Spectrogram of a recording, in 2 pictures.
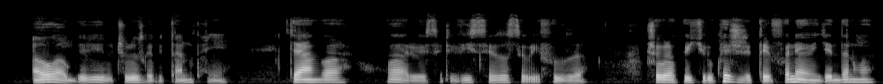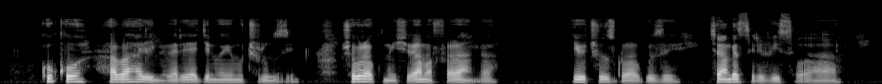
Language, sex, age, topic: Kinyarwanda, male, 18-24, finance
